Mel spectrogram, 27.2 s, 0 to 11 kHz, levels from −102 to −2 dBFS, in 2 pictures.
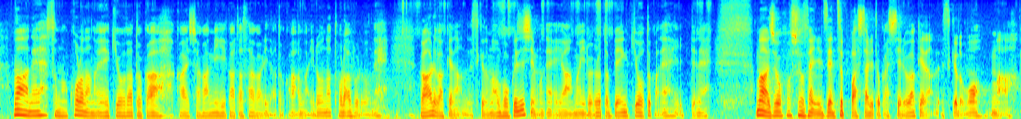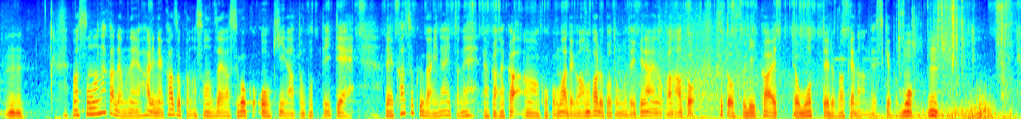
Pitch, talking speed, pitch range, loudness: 100 Hz, 420 characters per minute, 95-115 Hz, -28 LUFS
